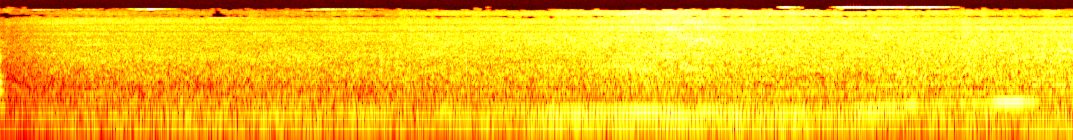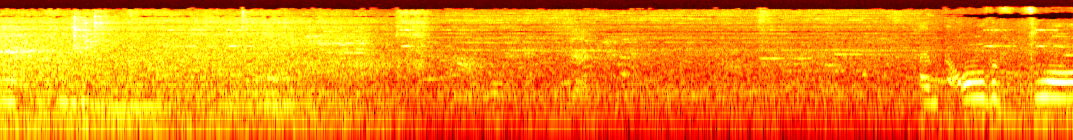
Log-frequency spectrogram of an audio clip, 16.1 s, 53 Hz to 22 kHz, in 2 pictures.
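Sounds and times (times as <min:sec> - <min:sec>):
city street noise: 0:00.0 - 0:16.0.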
